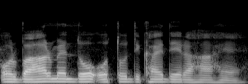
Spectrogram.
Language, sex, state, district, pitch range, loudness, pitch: Hindi, male, Arunachal Pradesh, Papum Pare, 105-125 Hz, -18 LUFS, 115 Hz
